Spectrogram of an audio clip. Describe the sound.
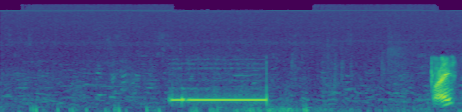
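A telephone ringing tone on the line: one long, steady, low-pitched tone lasting about a second and a half, over faint background rustling, followed later by a brief noisy burst.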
